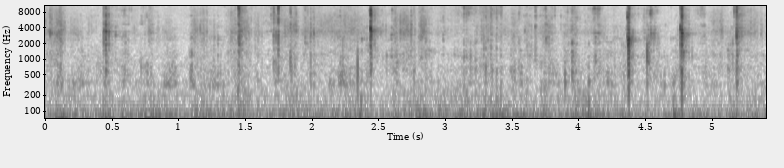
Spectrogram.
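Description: Close-miked biting and chewing of dried spiced duck collarbone: irregular sharp crunches and clicks as the dry, firm meat and bone are chewed.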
